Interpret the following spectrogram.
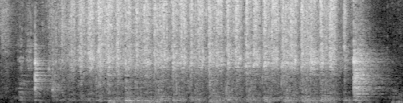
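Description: Wire whisk beating a liquid egg, sugar and vanilla mixture against the sides of a copper bowl, in a rapid, even rhythm of scraping strokes. It starts just after the beginning and stops about half a second before the end.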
